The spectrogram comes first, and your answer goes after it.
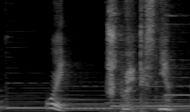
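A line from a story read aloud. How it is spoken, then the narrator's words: Whispered question, child. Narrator (Russian): Шепотом спросила девочка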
